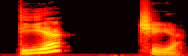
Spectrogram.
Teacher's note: Oito, oito. E em tia, a gente tem uma palatalização regressiva. O i influencia a consoante que vem antes.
